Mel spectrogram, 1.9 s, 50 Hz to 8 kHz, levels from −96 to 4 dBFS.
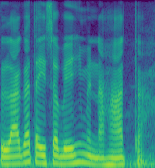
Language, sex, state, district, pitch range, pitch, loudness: Bhojpuri, male, Bihar, Muzaffarpur, 125-145 Hz, 130 Hz, -13 LUFS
